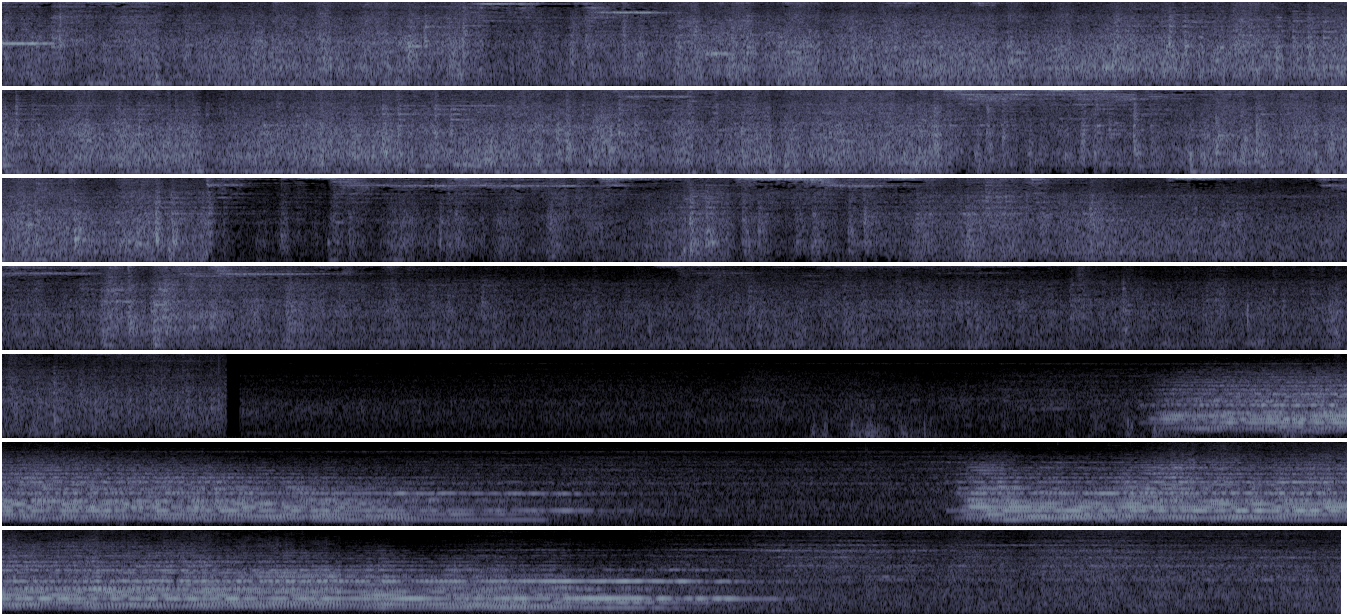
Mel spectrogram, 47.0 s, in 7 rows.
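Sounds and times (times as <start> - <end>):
high-pitched wheel squeals: 0.0 - 0.9, 2.4 - 3.7, 43.6 - 47.0
freight train wheels clattering: 0.0 - 28.0.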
